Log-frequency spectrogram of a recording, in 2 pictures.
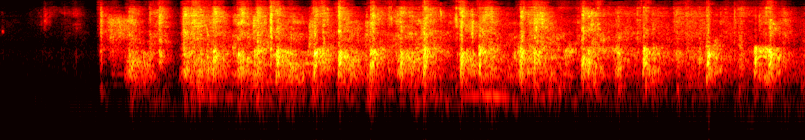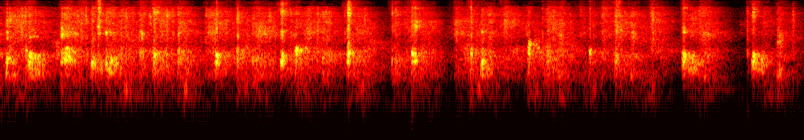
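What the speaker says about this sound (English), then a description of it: "Let us please have another round of applause for State Attorney." Applause from an audience at a campaign event for a judicial candidate, with steady rapid clapping that starts abruptly and gradually thins toward the end.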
